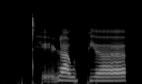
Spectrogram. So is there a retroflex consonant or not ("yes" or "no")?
yes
